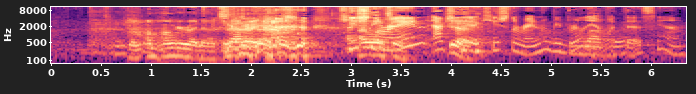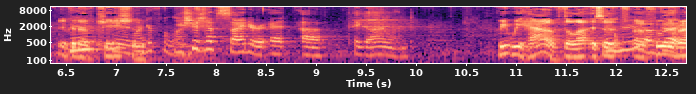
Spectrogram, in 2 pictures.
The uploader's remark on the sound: a special show at The Food & Enterprise Conference in Industry City in Brooklyn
